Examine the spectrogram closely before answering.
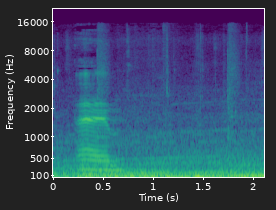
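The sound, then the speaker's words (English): Car driving on the road, giving a continuous low engine and road rumble that stays fairly even throughout. “So I just thought, well, I'll do a bit of a podcast while I'm driving back, see how we go.”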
